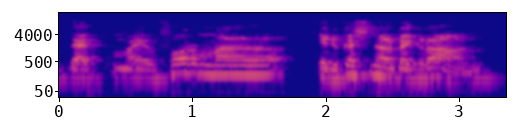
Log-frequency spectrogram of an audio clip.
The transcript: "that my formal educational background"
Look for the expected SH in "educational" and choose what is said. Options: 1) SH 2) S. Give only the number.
2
